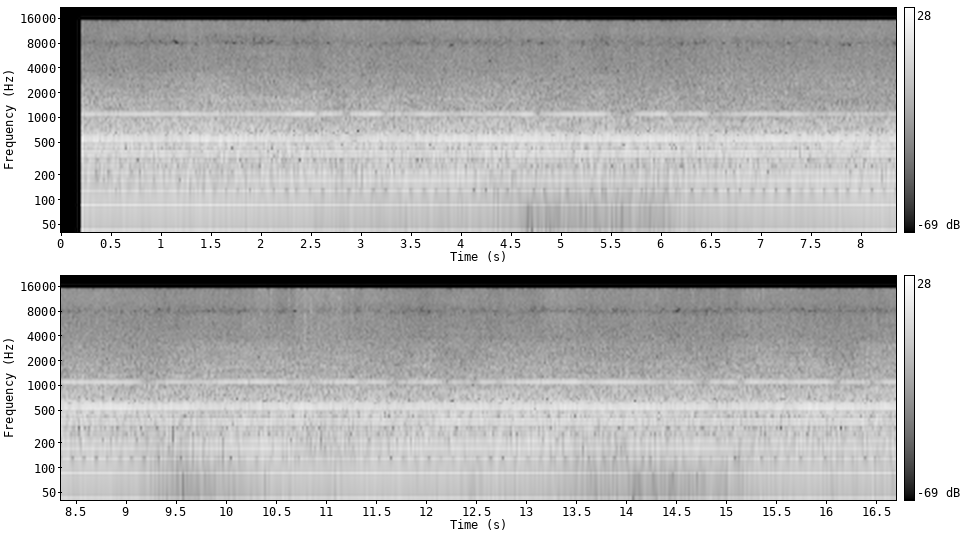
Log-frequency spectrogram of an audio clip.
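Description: A leaf blower roars steadily.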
